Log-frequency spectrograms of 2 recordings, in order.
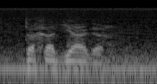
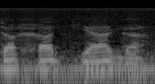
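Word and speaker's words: доходяга: it's pronounced, it is apparently a Russian term, dakhoyagas or something. Would you say it? I've been dying to ask the correct pronunciation of that word. Dakhadyaga. Dakhoyaga. Dakhadyaga.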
